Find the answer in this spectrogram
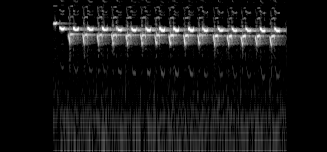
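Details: European goldfinch song: a rapid, even run of bright, high, two-part notes, a sharp upper element over a lower buzzy one, repeated about fourteen times in just over two seconds after a thin introductory whistle; clean background.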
